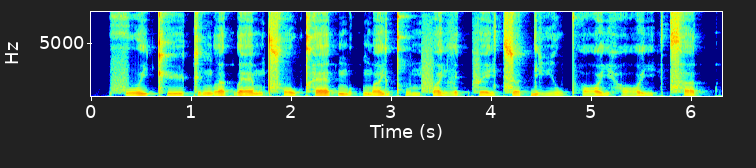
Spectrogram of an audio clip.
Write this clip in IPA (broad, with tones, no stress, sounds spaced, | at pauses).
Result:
f uː˨ j kʰ yː˨ k ɪ˨˩ ŋ l ɐ˧ k̚ l ɛː˨˩ m t͡sʰ o˨˩ w kʰ ɛː˥ t̚ m ʊ˨ k̚ m ɐ˨˥ j kʷʰ ɐ˨ m f ɐ˨ j l ɪ˥ k̚ f e˧ j t͡s ɵ˥ t̚ j iː˨˥ w pʰ ɔː˨˧ j h ɔː˨˩ j | t͡sʰ ɐ˨˥ t̚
